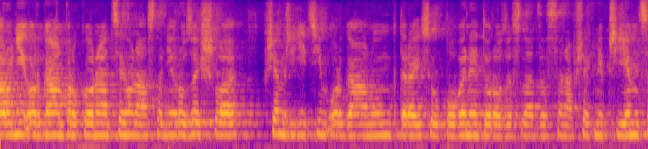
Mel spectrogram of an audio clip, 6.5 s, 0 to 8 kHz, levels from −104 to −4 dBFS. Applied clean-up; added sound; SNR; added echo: neural separator model SepFormer DNS4.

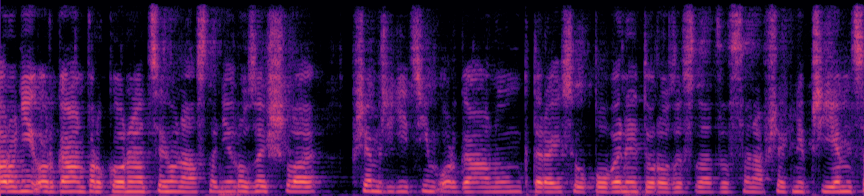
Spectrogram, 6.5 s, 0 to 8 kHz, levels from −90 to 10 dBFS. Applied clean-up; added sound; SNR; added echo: neural mask model DeepFilterNet 3.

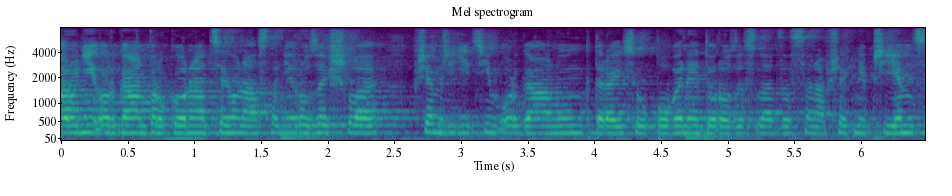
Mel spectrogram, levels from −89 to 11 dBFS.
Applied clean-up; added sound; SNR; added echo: none; Bowed string instrument; 18 dB; reverberation time 0.7 s.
